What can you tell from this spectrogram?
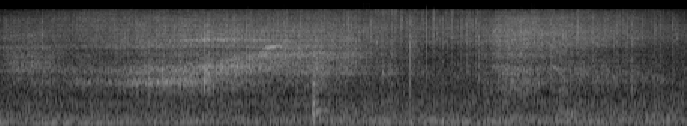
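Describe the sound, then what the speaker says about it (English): Steady, close sizzling of a marbled steak frying in a hot pan, a continuous crackling hiss with no talking. "put this on and see if we get a sizzle"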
